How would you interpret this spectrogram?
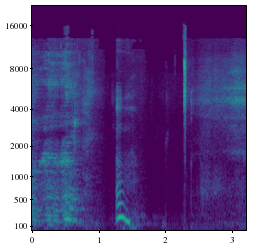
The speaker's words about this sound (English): Hang on a second. I need to let me clear my throat.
